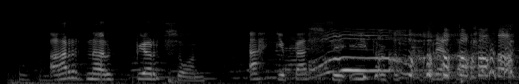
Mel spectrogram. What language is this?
Icelandic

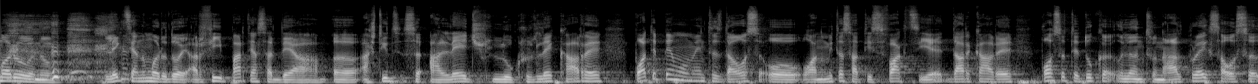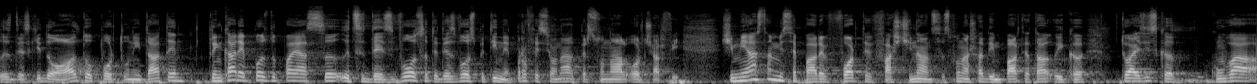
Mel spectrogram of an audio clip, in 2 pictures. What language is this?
Romanian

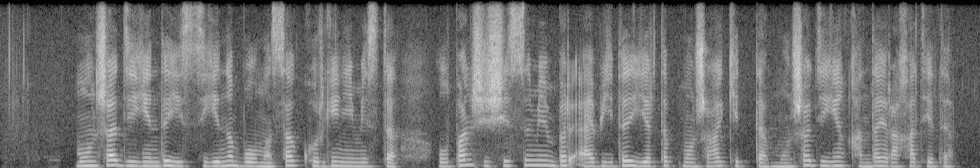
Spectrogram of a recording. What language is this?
Kazakh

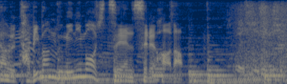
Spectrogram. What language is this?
Japanese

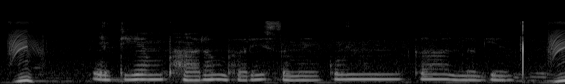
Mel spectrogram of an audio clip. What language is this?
Chhattisgarhi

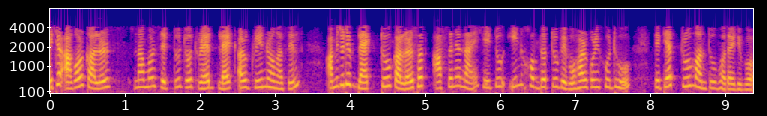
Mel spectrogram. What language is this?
Assamese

